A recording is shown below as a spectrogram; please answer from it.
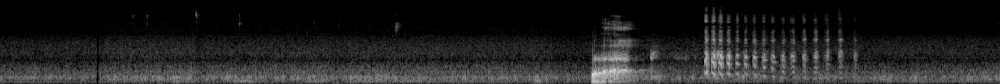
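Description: A man burps loudly about six seconds in, a belch that trails into a rapid rattle for a second or two.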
